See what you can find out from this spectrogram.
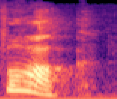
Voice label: "fuck", expletives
